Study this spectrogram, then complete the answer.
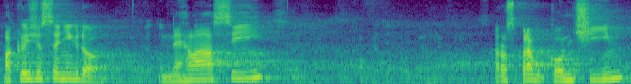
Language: Czech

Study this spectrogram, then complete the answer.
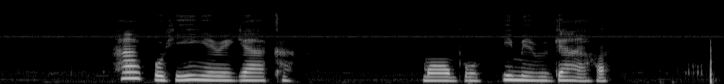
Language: Igbo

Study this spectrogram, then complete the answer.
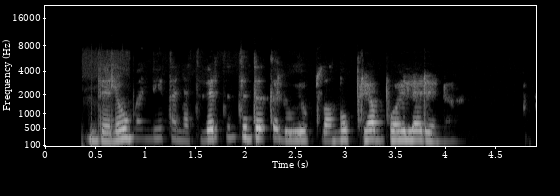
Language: Lithuanian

